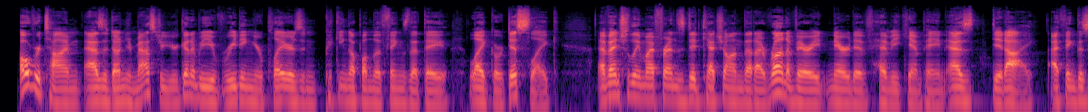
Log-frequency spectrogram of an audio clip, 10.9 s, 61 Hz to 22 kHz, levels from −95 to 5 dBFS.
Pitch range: 100-125 Hz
